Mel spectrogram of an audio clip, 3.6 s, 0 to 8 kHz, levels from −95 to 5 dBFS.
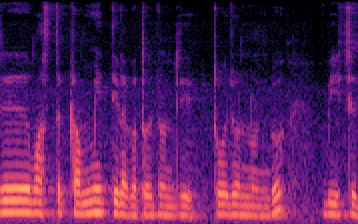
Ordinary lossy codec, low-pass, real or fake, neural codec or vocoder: none; none; real; none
